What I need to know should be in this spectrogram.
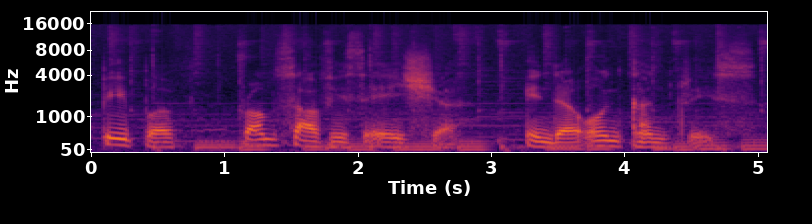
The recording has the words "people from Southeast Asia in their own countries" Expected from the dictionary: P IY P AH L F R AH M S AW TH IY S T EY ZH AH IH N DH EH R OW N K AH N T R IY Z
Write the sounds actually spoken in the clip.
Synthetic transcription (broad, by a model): P IY P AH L F R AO M S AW F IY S EY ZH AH IH N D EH OW N K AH N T R IY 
